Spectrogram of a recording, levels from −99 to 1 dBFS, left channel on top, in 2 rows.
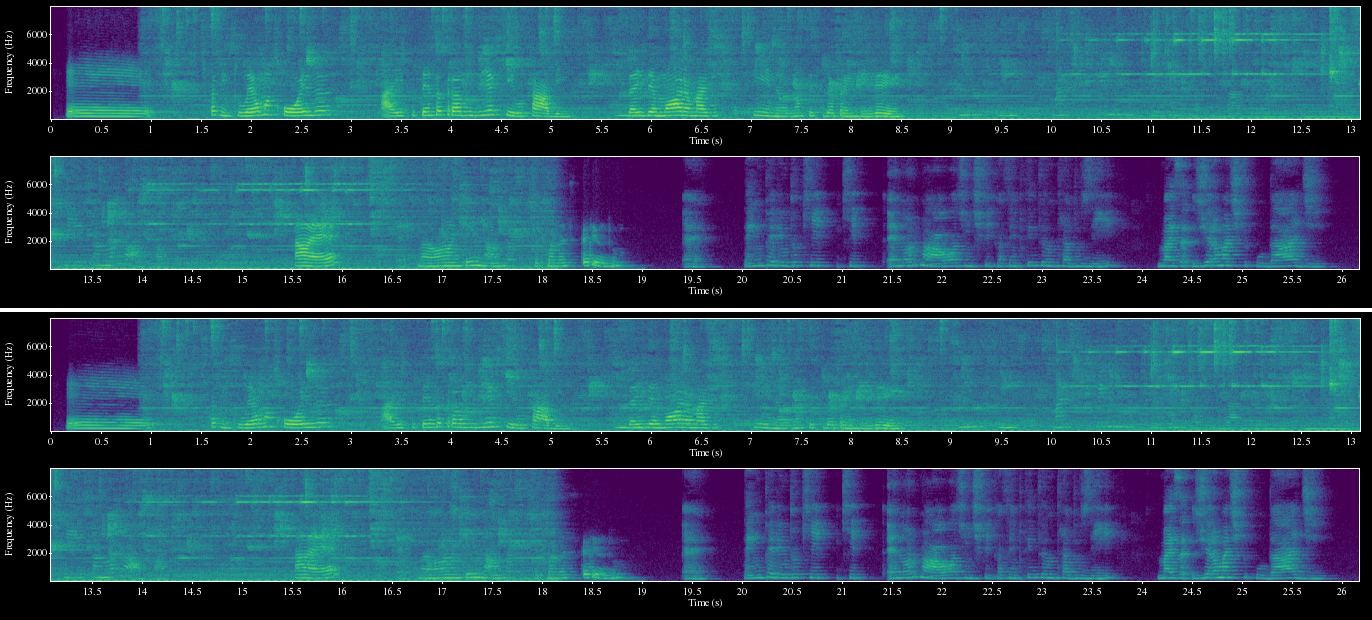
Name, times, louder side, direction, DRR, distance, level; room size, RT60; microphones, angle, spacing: voice 1, 0.1-1.0 1.6-2.9 3.3-5.2 5.8-6.7 7.0-8.6 15.5-16.0 16.8-17.6 18.1-18.8, left 4 dB, 35° left, 0.3 m, -21 dB
sound 1, 0.9-18.1, equal, ahead, 0.8 m, -31 dB
voice 2, 5.6-6.0 9.0-14.3 16.5-18.2 19.4-19.6 20.0-21.2 21.4-23.7 24.1-25.8, right 2 dB, 30° right, 0.6 m, -36 dB
sound 2, 8.8-8.9 10.1-12.9 13.8-16.9, right 1 dB, 50° right, 1.8 m, -28 dB
3.6 x 3.5 x 2.7 m
head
